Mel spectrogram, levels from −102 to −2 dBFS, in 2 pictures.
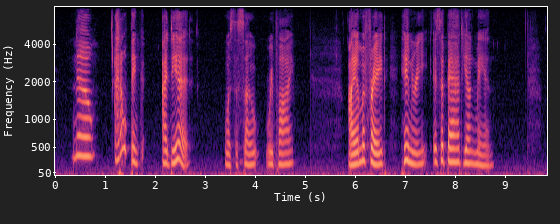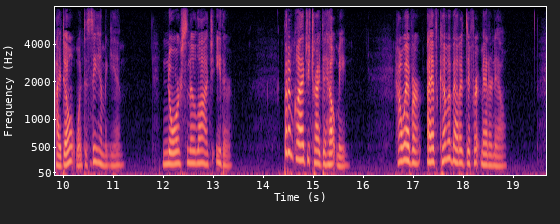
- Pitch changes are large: No, average, 3.9 semitones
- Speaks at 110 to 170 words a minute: Yes, average, 145 wpm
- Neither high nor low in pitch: No, high, 215 Hz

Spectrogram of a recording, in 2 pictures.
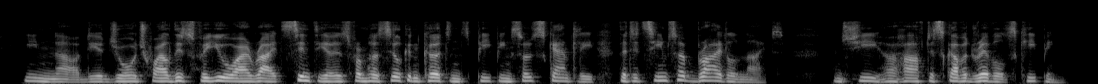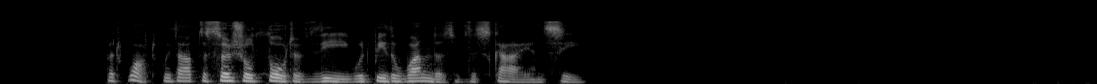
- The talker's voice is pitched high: No, medium, 140 Hz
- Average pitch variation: Yes, average, 3.4 semitones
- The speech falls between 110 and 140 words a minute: Yes, slow, 135 wpm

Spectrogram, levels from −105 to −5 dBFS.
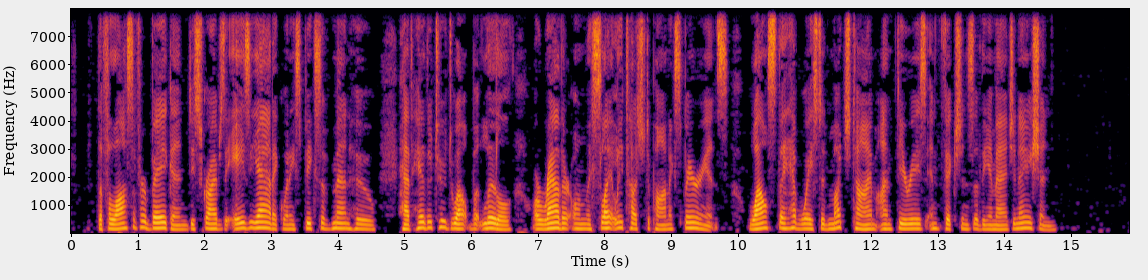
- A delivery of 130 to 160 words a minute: Yes, average, 140 wpm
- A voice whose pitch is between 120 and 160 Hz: No, medium, 170 Hz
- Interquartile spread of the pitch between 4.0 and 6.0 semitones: No, average, 2.8 semitones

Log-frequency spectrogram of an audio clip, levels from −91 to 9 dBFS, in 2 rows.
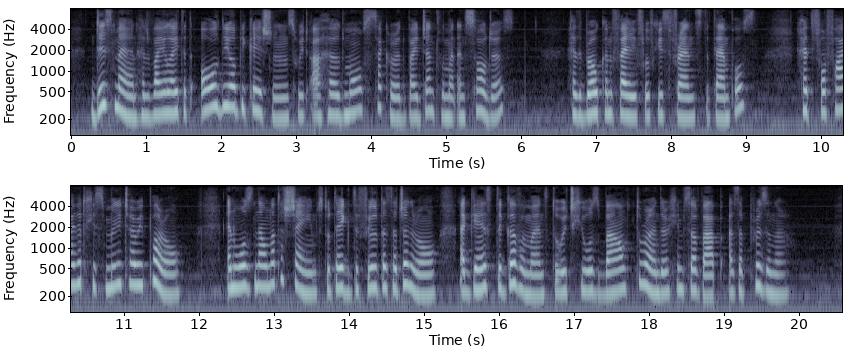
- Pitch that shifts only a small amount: No, average, 3.6 semitones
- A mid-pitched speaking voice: No, high, 240 Hz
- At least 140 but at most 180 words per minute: Yes, average, 165 wpm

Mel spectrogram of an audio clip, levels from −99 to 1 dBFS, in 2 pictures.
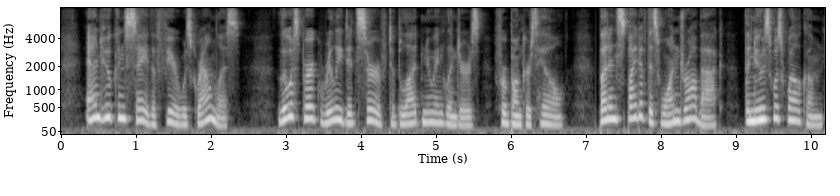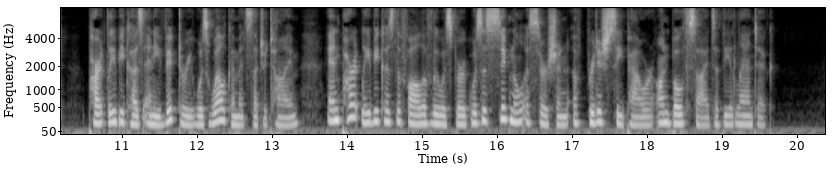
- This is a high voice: No, medium, 180 Hz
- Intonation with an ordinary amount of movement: No, wide, 5.9 semitones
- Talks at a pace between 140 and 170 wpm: No, average, 180 wpm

